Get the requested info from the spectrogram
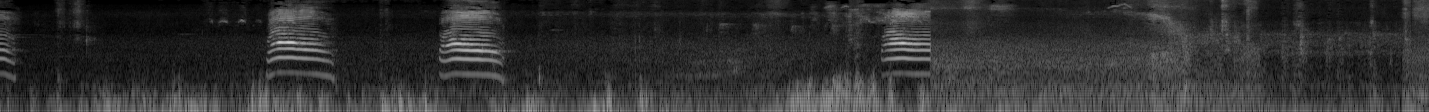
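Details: Hungry black stray cats fed on a city street: three clear meows, each a short curved cry, the first two about two seconds apart and the third near nine seconds, over steady street noise and traffic rumble.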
